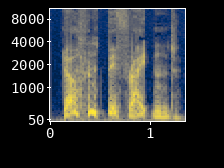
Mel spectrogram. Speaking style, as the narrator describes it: laughed

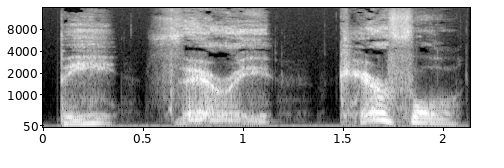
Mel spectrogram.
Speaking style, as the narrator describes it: whispered Tok

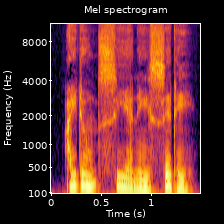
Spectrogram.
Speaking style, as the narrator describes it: said Milo very softly

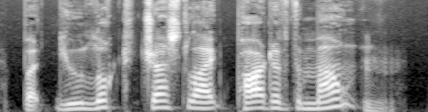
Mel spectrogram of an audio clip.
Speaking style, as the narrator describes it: said Milo meekly

